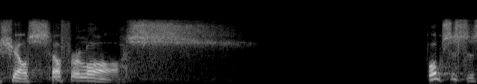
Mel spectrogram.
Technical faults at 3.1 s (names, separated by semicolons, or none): Opus voice compression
